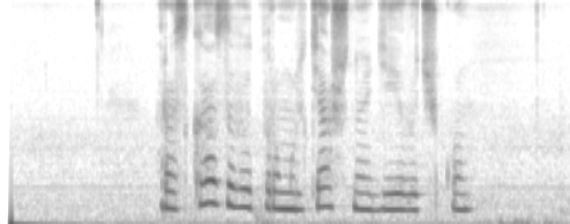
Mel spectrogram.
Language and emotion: Russian, sad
